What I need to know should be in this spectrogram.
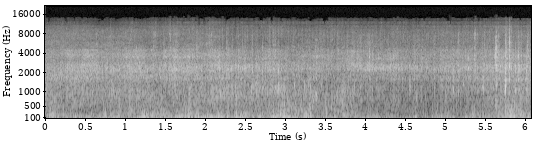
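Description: Wind rumbles loudly against a microphone.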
